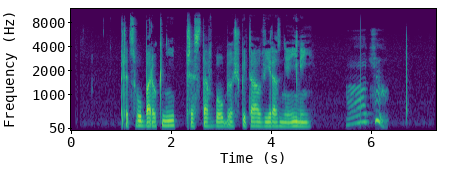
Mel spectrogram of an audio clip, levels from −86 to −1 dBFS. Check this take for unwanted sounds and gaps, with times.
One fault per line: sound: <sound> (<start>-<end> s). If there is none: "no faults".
sound: sneeze (5.5-6.4 s)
